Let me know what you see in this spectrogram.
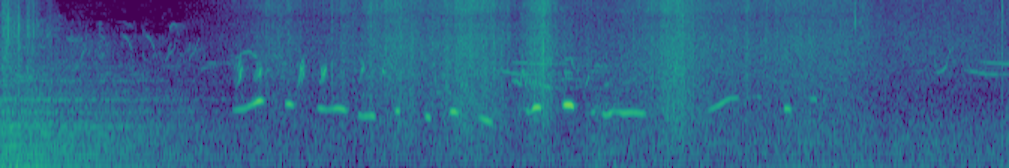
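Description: Background music fading out, then a songbird singing a run of short whistled chirps for several seconds.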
